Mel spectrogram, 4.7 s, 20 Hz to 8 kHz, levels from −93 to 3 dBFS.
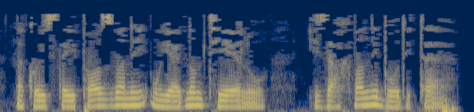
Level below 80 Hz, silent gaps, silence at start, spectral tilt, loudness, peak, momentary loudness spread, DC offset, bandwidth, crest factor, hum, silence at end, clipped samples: -40 dBFS; none; 0.15 s; -10.5 dB/octave; -23 LUFS; -10 dBFS; 7 LU; under 0.1%; 5.8 kHz; 14 dB; none; 0.15 s; under 0.1%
